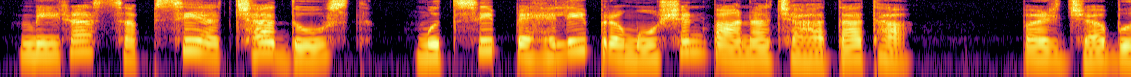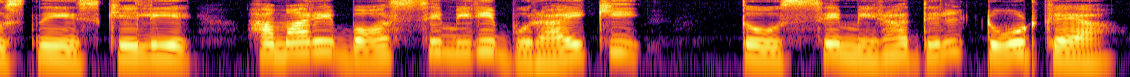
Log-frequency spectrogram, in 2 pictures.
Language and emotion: Hindi, sad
